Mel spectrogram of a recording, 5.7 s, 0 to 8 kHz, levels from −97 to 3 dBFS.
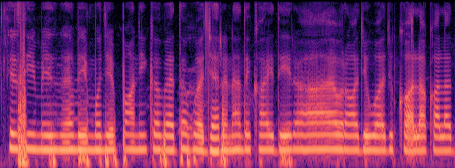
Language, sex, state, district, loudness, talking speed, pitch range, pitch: Hindi, female, Uttar Pradesh, Hamirpur, -19 LUFS, 210 wpm, 215-225 Hz, 220 Hz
